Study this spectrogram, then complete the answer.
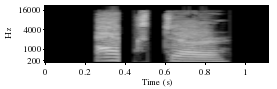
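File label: "actor", British English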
